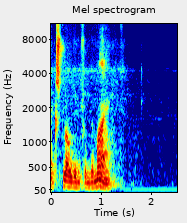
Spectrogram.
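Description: A man speaks with animation, heard close through an online call.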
